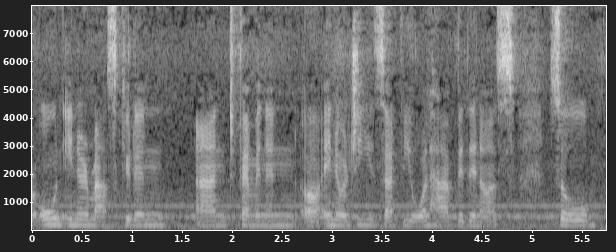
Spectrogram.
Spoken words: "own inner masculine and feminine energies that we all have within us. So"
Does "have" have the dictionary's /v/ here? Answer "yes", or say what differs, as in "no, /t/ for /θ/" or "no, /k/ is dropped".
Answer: yes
